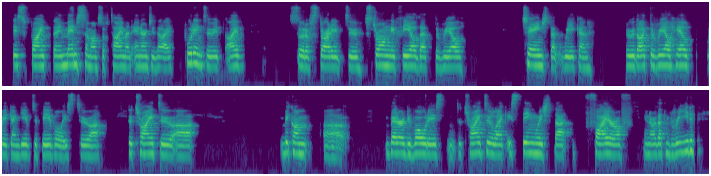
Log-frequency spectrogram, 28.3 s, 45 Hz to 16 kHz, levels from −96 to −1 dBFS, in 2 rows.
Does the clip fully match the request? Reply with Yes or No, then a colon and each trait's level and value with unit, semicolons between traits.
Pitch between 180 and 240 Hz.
Yes: medium, 185 Hz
